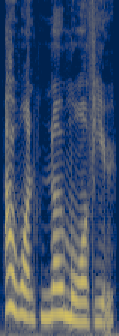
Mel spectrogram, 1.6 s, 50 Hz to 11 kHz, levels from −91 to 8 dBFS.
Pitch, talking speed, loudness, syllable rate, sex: 235 Hz, 225 wpm, -13 LUFS, 4.3 syllables/s, female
